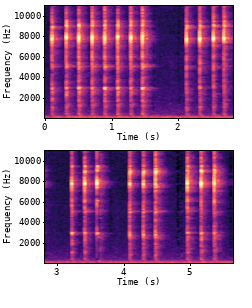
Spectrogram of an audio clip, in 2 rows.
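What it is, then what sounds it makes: Cast iron lathe slide being hand-scraped. A pointed steel hand scraper is drawn in repeated strokes across the top of a small cast iron or steel mini-lathe cross slide part, which is held by hand on a granite surface plate. Each stroke makes a short, bright, high scratchy click with almost no ring, for 21 strokes in bursts of eight, four, three, three and three. The clicks sit over a faint low hum.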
